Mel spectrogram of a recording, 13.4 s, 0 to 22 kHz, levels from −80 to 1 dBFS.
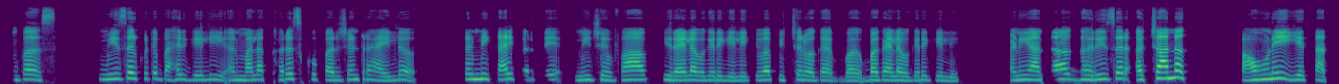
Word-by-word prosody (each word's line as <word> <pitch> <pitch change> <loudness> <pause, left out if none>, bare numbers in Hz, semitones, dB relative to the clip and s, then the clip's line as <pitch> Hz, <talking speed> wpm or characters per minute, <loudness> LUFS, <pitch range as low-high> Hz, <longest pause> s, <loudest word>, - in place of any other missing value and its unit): बस, 220 -2 -1 0.4
मी 240 +3 -1
जर 275 +2 +3
कुठे 270 +1 -6
बाहेर 225 +2 -4
गेली 210 +1 -5
आणि 200 0 -5
मला 200 +2 -2
खरंच 240 +4 -3
खूप 235 -3 -11
अर्जंट 200 +4 -4
राहिलं, 205 0 -4 0.5
तर 245 - 0
मी 245 +1 +2
काय 230 +3 +5
करते, 230 -5 -8 0.2
मी 210 +2 -4
जेव्हा 210 +2 +1 0.2
फिरायला 200 -1 +4
वगैरे 195 0 -3
गेले 180 0 -3
किंवा 200 +3 -2
पिक्चर 210 +1 -4
वगै 190 -1 -1
ब 180 -1 -5
बघायला 195 -1 +2
वगैरे 190 +2 -6
गेले 175 -4 -8 0.5
आणि 215 +2 0
आता 225 +3 +1
घरी 225 +1 0
जर 270 -1 +5 0.2
अचानक 290 +4 +8 0.6
पाहुणे 225 +8 +3
येतात 215 -5 +2
210 Hz, 155 wpm, -24 LUFS, 195-230 Hz, 0.6 s, अचानक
